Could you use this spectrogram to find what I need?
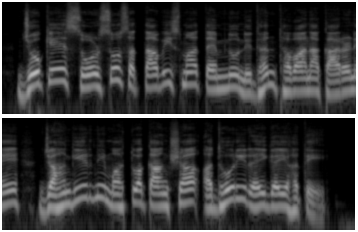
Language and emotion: Gujarati, neutral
